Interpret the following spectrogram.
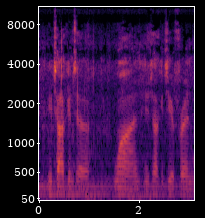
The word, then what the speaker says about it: Juan: like with a huh like an h kind of sound in spanish in this case it's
